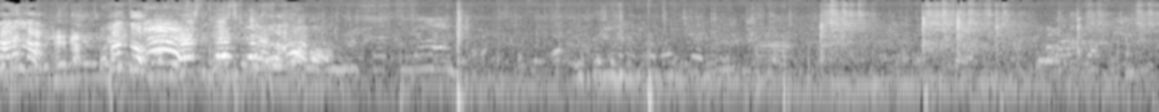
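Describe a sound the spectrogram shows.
Young children shout and squeal excitedly outdoors.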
